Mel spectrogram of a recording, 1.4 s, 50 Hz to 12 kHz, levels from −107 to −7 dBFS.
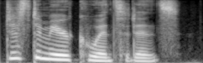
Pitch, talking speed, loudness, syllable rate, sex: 230 Hz, 175 wpm, -17 LUFS, 6.9 syllables/s, female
